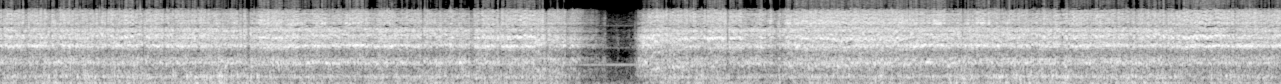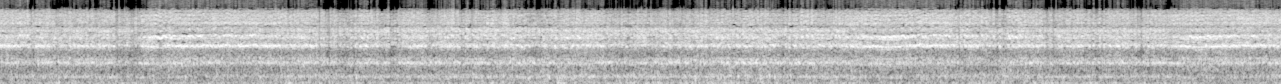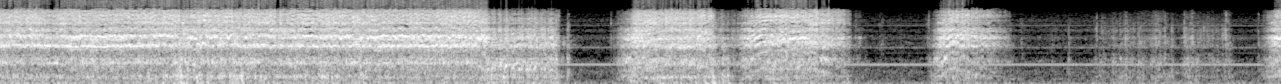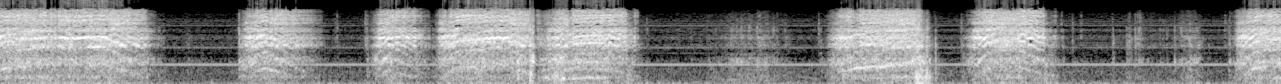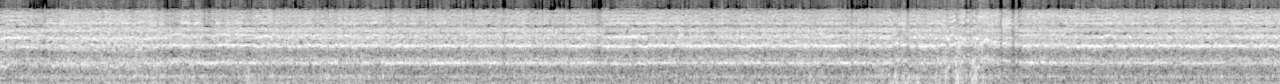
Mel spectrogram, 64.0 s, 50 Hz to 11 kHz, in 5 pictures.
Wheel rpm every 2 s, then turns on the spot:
230, 230, 170, 150, 220, 230, 230, 230, 230, 230, 230, 230, 230, 220, 220, 110, 120, 30, 10, 120, 30, 80, 50, 80, 50, 110, 220, 240, 230, 230, 240, 230.
34-36 40-42 44-46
